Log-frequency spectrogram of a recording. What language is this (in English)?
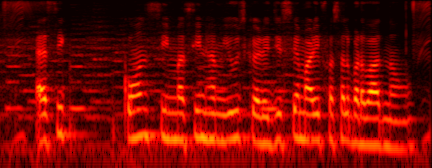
Magahi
